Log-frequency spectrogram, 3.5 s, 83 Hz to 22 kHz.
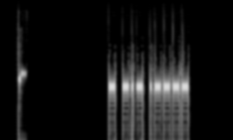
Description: Morse code, heard as a keyed tone, about 34 wpm, 700 Hz. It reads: TK1
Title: Callsign Prefixes for Top 100 DXCC - 35wpm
